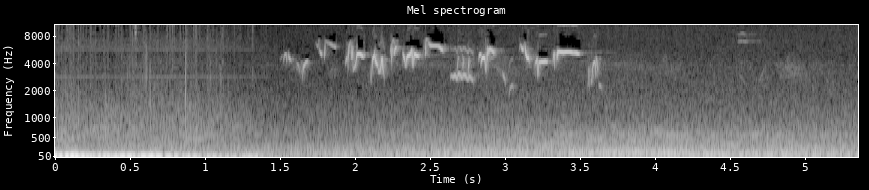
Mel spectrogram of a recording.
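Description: A songbird sings one quick, varied phrase of sweeping chirps lasting about two seconds, starting about a second and a half in, over a steady low rumble. In the first second a few sharp knocks sit over a louder rumble.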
